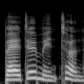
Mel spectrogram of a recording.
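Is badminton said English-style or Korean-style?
Korean. It is said as the Korean loanword. The speaker calls it wrong. "배드민턴 하지 않고"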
